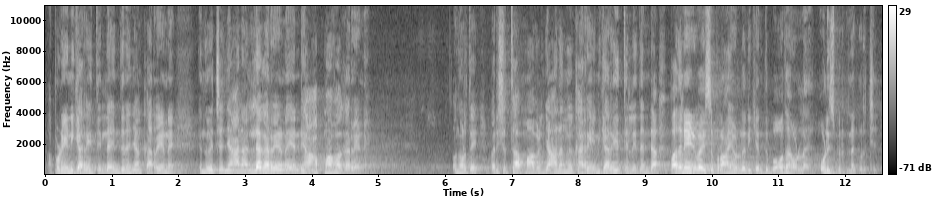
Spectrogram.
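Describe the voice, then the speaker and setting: A male pastor, preaching a sermon and swinging from quiet asides to loud, impassioned calls. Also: sits high, sing-song, a little fast. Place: church prayer hall. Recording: echoey church hall, long reverb.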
